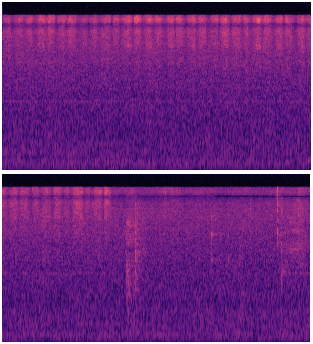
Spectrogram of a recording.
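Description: Staedtler Ergosoft colored pencil shading lightly on cardstock: a soft, steady scratching of the pencil lead against the paper, with a small click about four seconds in.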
